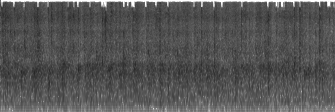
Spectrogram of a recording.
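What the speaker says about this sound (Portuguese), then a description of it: "Vamos receber com uma salva de palmas o nosso" Audience at a Easter lecture applauding to welcome a speaker on stage, a steady, dense wash of many hands clapping that holds evenly throughout without voices.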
